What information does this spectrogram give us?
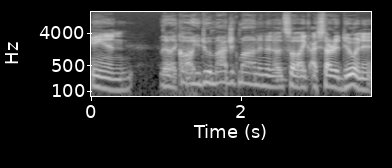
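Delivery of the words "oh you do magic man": put-on broad, thick Jamaican accent, pitched up. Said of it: "in this thick Jamaican accent".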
